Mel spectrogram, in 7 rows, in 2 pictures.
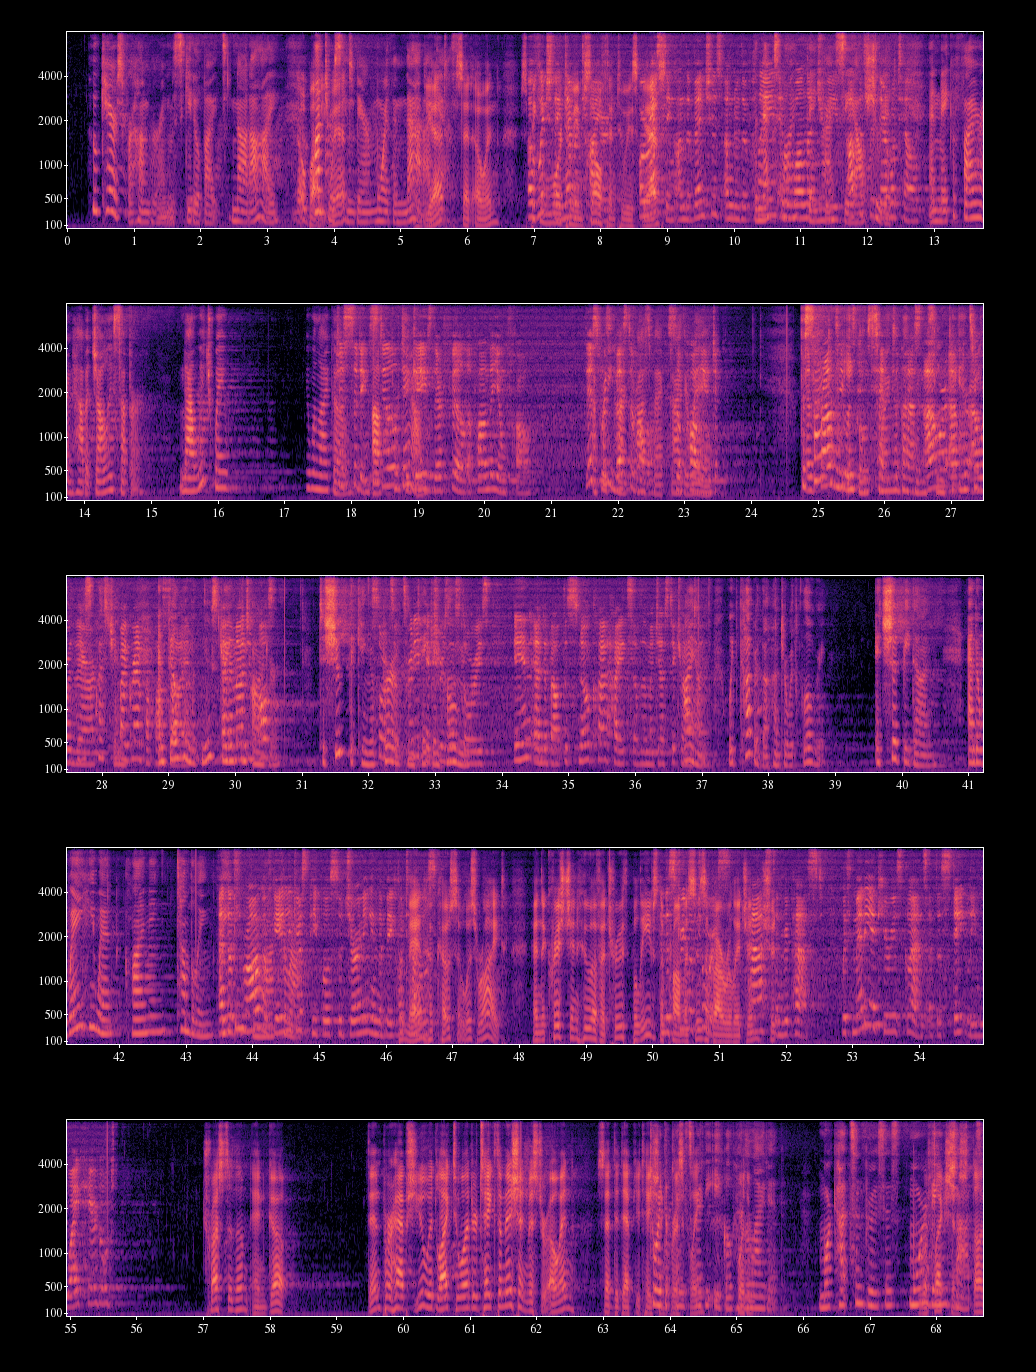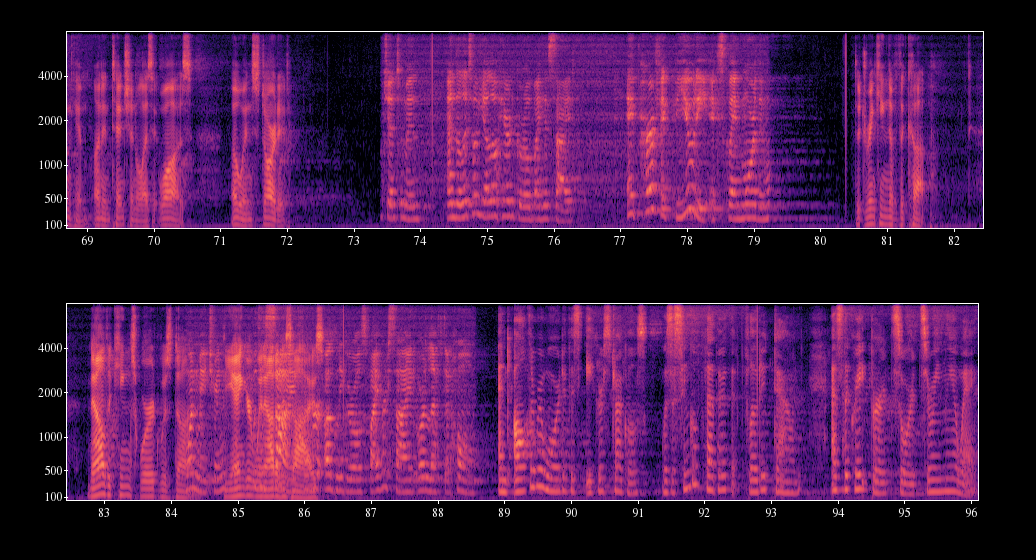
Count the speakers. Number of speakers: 3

